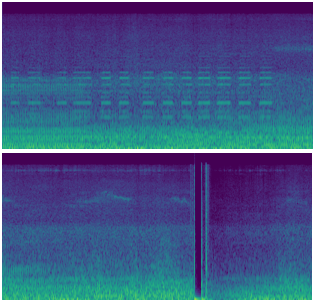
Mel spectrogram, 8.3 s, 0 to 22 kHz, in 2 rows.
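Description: Suzuki Gixxer 155's single-cylinder engine running steadily at road speed. A string of short, evenly spaced beeps sounds for a couple of seconds about a second in, and there is a sharp click near the end.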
